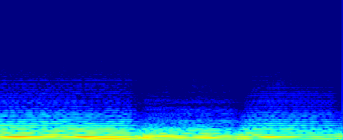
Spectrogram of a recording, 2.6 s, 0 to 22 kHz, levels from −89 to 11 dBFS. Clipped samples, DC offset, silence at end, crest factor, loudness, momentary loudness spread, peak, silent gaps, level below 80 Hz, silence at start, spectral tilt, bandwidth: under 0.1%; under 0.1%; 0 s; 12 dB; -27 LUFS; 8 LU; -14 dBFS; none; -82 dBFS; 0 s; -6.5 dB/octave; 6.6 kHz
